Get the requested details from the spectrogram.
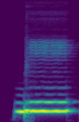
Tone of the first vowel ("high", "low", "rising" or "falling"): high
